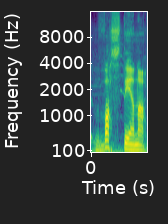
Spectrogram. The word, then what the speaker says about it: Vadstena: Vilken dag vi har haft i Vadstena, för det är så man uttalar stadens namn.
